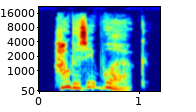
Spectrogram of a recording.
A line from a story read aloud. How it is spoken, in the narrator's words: said Harry nervously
